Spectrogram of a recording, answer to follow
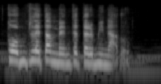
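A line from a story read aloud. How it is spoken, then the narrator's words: Plain. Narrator (Spanish): dijo el pintor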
